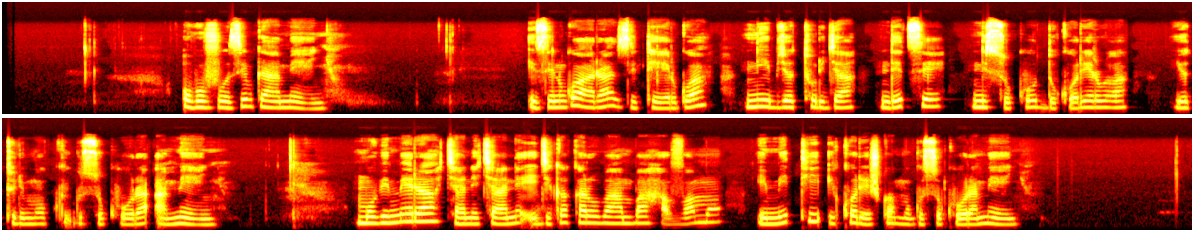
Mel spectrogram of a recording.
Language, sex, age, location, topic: Kinyarwanda, female, 25-35, Kigali, health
